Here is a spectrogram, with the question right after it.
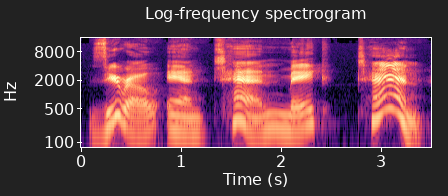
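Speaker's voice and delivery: slow, word-by-word recital; leading choral repetition. Shown as a demonstration. Teacher leading kindergartners to say it with her, slow choral pace. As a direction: space out each word so all can join. Leads class in saying number sentence.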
